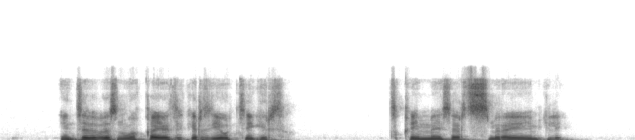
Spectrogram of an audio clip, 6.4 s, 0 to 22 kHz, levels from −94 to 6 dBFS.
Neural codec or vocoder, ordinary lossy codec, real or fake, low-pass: none; Opus, 16 kbps; real; 9.9 kHz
